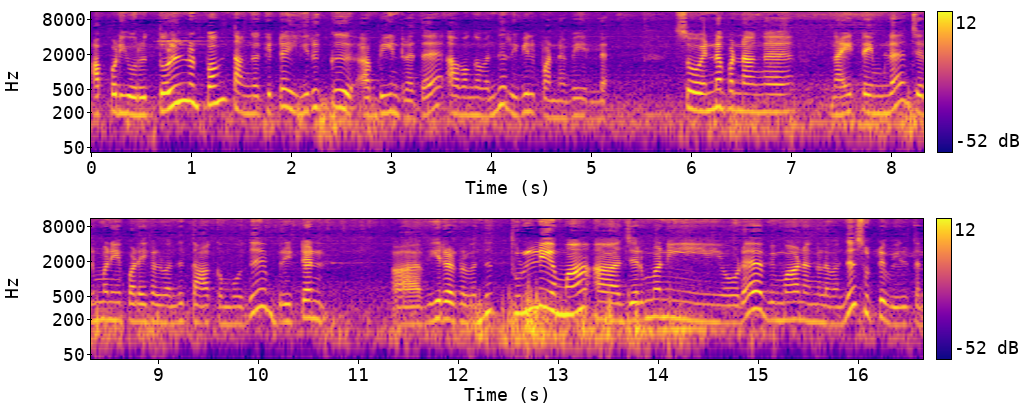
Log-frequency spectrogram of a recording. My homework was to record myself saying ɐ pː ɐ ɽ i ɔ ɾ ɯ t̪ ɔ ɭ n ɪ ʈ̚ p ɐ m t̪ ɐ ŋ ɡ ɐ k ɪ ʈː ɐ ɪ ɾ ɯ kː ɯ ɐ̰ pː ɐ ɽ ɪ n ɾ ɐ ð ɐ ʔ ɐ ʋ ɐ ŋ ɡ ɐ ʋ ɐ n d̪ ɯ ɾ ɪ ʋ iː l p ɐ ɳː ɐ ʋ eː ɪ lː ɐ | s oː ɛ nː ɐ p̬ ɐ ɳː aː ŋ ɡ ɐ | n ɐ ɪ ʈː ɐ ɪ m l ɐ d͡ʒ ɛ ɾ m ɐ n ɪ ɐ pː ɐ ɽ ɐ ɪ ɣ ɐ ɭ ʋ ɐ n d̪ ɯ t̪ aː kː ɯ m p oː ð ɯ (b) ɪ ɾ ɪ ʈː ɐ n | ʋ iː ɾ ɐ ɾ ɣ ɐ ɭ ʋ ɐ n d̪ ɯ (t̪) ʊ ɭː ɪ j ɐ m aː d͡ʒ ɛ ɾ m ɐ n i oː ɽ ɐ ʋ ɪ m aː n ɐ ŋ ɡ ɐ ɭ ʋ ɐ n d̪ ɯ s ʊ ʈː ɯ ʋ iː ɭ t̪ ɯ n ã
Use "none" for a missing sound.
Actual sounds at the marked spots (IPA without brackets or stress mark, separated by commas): b, t̪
